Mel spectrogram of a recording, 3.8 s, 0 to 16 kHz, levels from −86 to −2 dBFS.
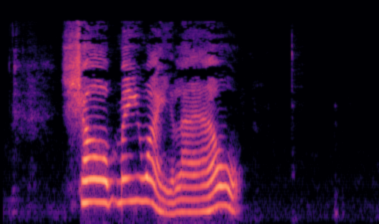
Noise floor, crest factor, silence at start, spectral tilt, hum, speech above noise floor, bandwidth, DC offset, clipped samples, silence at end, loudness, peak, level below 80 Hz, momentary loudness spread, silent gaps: -63 dBFS; 20 dB; 0.65 s; -2.5 dB/octave; none; 43 dB; 11.5 kHz; under 0.1%; under 0.1%; 1.4 s; -20 LUFS; -2 dBFS; -68 dBFS; 8 LU; none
